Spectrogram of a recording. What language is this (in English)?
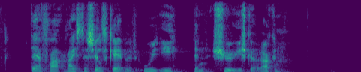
Danish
